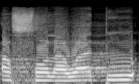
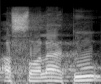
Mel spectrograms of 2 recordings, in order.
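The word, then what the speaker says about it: الصلاة: pada Quran cetakan Madinah tulisan As sholawatu atau asholatu ditulis sedikit berbeda dengan Quran cetakan Indonesia namun cara baca tetap sama perhatikan rumusnya pada Alquran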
